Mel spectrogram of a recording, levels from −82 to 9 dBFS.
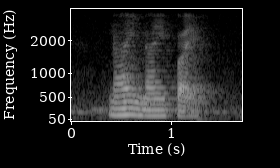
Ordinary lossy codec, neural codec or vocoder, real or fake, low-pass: none; none; real; 3.6 kHz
